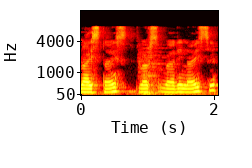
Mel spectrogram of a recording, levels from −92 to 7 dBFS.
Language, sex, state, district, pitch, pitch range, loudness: Hindi, male, Delhi, New Delhi, 150 Hz, 150-170 Hz, -16 LUFS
